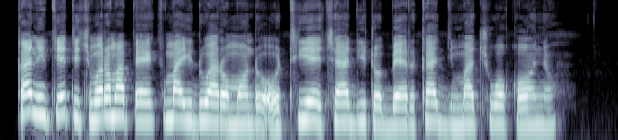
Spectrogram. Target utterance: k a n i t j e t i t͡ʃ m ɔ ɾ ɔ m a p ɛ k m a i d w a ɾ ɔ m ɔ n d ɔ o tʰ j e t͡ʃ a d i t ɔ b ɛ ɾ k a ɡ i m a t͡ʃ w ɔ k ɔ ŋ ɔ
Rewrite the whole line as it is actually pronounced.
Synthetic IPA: k a n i t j e t i t͡ʃ m ɔ ɾ ɔ m a p ɛ k m a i d w a ɾ ɔ m ɔ n d ɔ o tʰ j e t͡ʃ a d i t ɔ b ɛ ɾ k a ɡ i m a t͡ʃ w ɔ k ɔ ɲ ɔ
